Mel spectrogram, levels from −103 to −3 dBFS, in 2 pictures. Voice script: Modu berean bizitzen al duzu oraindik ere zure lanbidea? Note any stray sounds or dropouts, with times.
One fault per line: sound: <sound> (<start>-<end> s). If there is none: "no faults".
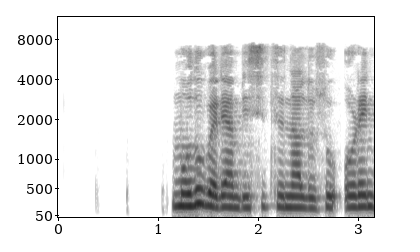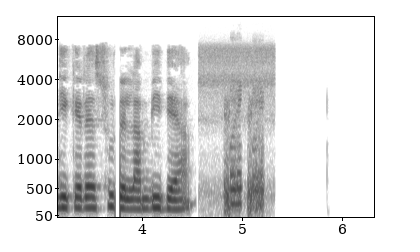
sound: dropout (3.7-3.8 s)
sound: laugh (4.8-5.2 s)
